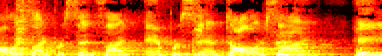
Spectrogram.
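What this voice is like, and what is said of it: Usual voice. Nothing is said of it.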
